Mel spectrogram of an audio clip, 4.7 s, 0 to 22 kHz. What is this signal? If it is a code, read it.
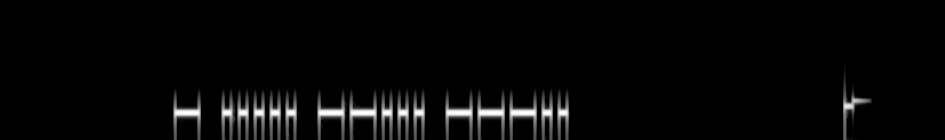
Morse code, heard as a keyed tone, about 30 wpm, 700 Hz. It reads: T578
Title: Numbers - Contest Style - 4-Digit 30wpm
